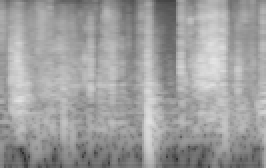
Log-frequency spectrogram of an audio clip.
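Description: Cardboard trading-card hobby box being handled and slid on a tabletop: scraping and rubbing, with a single knock about a second in.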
